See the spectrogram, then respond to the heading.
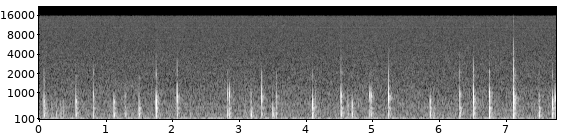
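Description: A closed, hollow yellow glitter resin or plastic coffin box lies flat and is gently tapped on its sides with long nails. About seventeen light, quick clicking taps ring only briefly, with a mid-pitched hollow tone. They fall at an uneven pace over a low, quiet background hum.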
